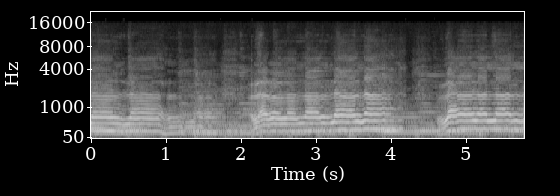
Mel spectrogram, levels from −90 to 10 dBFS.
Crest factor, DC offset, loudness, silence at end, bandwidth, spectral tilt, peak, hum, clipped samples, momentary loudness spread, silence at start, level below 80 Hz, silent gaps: 12 dB; under 0.1%; -16 LUFS; 0 s; 15.5 kHz; -6.5 dB/octave; -4 dBFS; none; under 0.1%; 9 LU; 0 s; -50 dBFS; none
